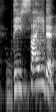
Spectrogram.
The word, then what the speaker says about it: decided: It's decided. Remember, every Decided. time, all the verbs ending with T or D, like decide ends with D. Decided. Always you create an extra syllable.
